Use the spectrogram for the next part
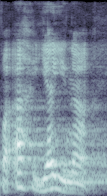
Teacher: یا لین اسے نرم آواز کے ساتھ جلد پڑھیں گے. نون میں کھڑا زبر ہے، اسے ایک الف کے برابر کھینچیں گے.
